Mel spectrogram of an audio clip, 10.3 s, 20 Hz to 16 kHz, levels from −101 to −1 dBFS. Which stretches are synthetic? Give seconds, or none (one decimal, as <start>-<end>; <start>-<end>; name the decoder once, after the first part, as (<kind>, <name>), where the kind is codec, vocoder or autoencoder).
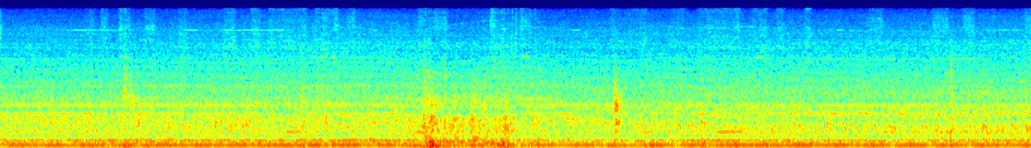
none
